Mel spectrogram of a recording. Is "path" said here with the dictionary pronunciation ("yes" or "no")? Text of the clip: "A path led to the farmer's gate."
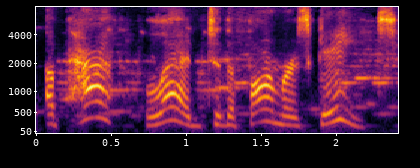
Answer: yes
